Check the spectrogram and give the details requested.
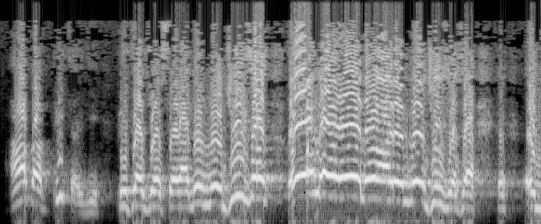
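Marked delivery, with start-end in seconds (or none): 1.8-4.6 loud, high mock protest; panicked denial. Peter disowning Jesus, mock panicked denial. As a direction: frantically deny it, hammed up.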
